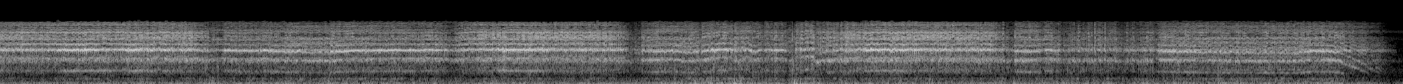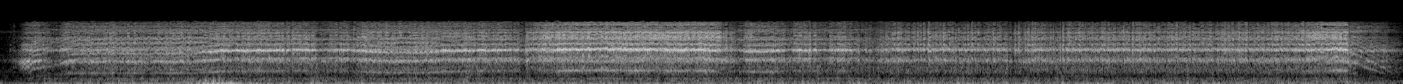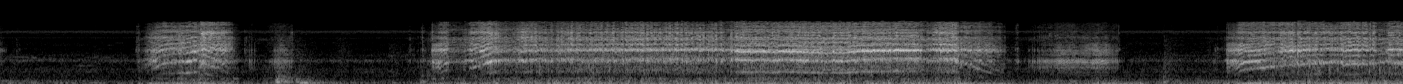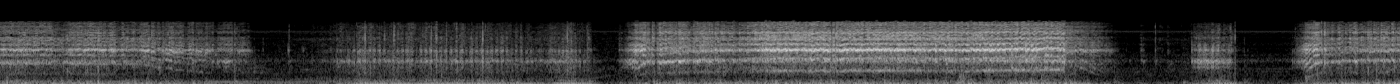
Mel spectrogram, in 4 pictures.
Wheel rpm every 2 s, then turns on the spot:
170, 160, 160, 170, 160, 160, 120, 120, 170, 160, 160, 170, 170, 140, 30, 20, 100, 160, 130, 20, 80, 120, 30, 30, 110, 160, 80, 50.
30-32 38-40 44-48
